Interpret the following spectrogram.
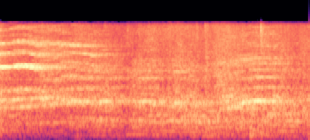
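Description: Poultry-show hall full of crowd chatter, with chickens calling and a rooster crowing, one curved call at the start and another near the end.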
